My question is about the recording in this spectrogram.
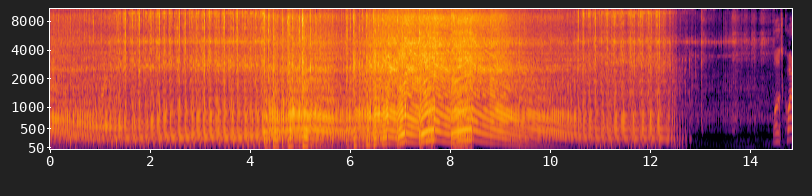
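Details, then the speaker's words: Stihl MS460 chainsaw with a dual-port muffler fitted and its lower bolts left out, cylinder condition in doubt: a harsh, raspy, very loud open two-stroke howl rising and falling with throttle blips. "I just want to hear what this muffler sounds like I mean I've already cut with this thing I'm sure it was already like that"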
